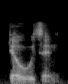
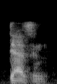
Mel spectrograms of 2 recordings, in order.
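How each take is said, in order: First: The first vowel is a long O sound. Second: The first vowel is a short schwa sound. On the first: The speaker calls it wrong. "not a long O, not dozen" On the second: The speaker calls it right. "It's the kind of schwa sound"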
